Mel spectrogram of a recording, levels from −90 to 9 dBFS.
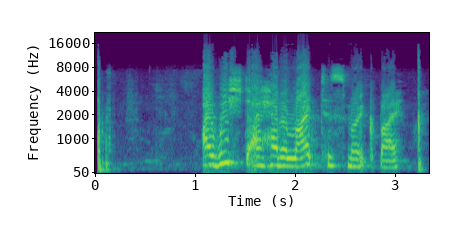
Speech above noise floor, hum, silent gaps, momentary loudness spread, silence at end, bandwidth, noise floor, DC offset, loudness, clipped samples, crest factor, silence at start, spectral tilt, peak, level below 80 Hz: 33 dB; none; none; 11 LU; 0.05 s; 14 kHz; -40 dBFS; under 0.1%; -8 LUFS; 0.2%; 10 dB; 0.05 s; -3.5 dB/octave; 0 dBFS; -46 dBFS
